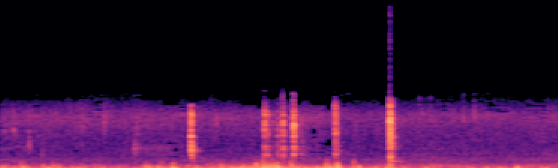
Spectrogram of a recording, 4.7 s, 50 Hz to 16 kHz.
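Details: VW Golf Mk4 1.6 8V with clicking when turning and over bumps, despite replaced wishbones, bushes, ball joints, ARB bushes and links: sharp irregular clicks as the front corner is pushed. Cause found: front shock absorber.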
